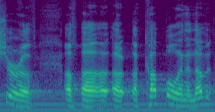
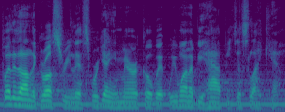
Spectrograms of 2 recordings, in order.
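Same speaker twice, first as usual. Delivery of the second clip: lower, softer, quick aside; hushed half-joking verdict; mock resigned decision; 8 semitones lower, 7 dB quieter, faster than usual. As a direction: mutter it as a settled decision. Spouse deciding to buy.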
